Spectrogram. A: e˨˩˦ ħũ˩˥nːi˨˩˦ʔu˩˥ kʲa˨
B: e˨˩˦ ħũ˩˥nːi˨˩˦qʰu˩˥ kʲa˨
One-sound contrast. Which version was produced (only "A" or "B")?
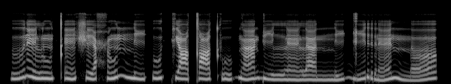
A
